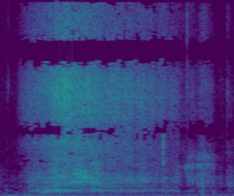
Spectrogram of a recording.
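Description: A sheet of textured linen cardstock sliding and rubbing across the scoring board as it is moved and turned, a soft papery swish that swells in the first half second and fades away over about a second and a half.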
